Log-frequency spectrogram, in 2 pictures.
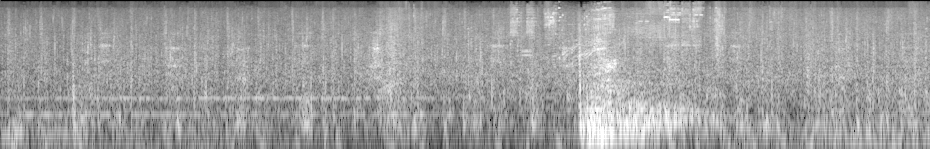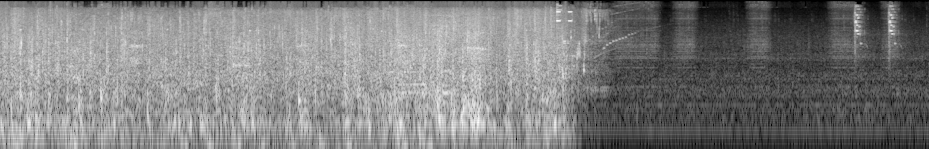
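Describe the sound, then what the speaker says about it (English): Rain falling in the video game Death Stranding, a dense steady patter of drops over the terrain with a brief heavier gust in the middle, then cutting abruptly to near silence with two faint soft knocks. "Good thing it was raining."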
